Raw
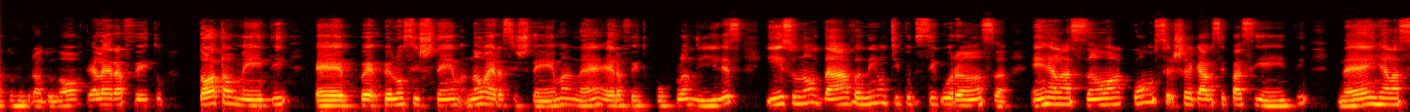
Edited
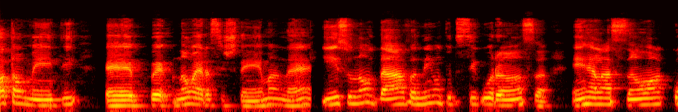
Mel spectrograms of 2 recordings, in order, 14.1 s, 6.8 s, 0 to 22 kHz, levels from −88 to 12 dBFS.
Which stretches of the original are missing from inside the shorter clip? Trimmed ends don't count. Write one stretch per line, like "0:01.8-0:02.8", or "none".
0:03.8-0:04.6
0:06.0-0:07.5
0:08.9-0:09.0

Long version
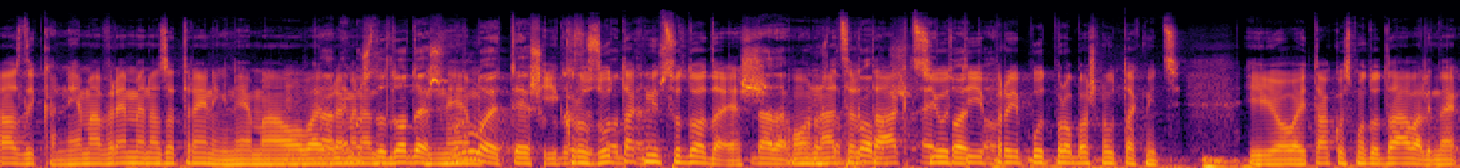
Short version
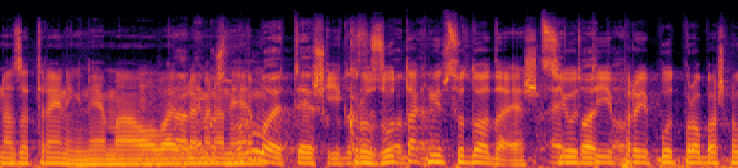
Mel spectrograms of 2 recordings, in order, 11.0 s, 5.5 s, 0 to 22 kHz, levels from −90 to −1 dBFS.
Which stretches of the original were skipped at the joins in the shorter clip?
0:02.8-0:03.3
0:05.6-0:06.8

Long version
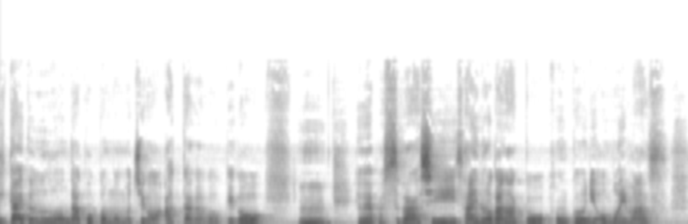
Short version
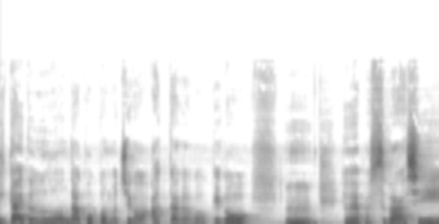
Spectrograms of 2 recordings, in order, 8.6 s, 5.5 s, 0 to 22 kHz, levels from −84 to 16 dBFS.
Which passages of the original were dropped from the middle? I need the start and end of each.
0:01.3-0:01.5

